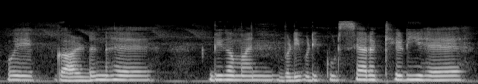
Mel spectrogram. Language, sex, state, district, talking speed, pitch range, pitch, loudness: Hindi, female, Rajasthan, Nagaur, 150 wpm, 185-205 Hz, 200 Hz, -17 LUFS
